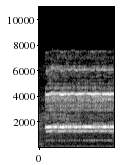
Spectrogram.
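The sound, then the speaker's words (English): A telephone rings with a steady, bright electronic trill that starts abruptly and sustains at an even level, fairly close and clear, with no voices. “Answer the phone, bullhorn mouth.”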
